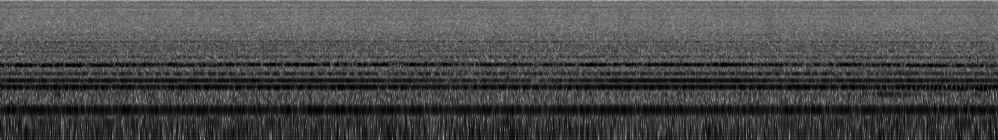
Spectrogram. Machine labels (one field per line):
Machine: fan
